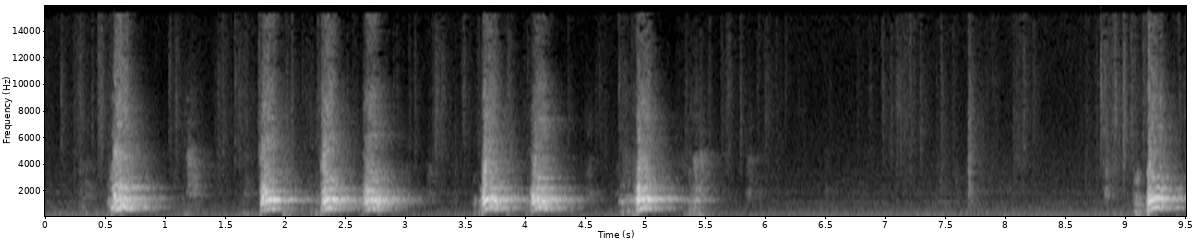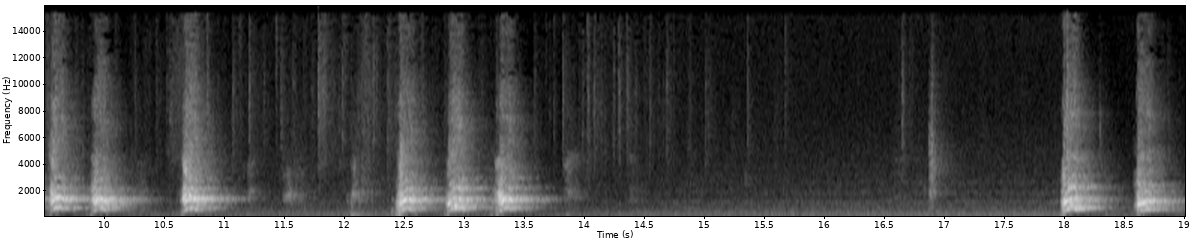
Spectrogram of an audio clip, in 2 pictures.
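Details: Frantic barking from Harry the dog: clustered volleys of three or four sharp barks, broken by quieter pauses of a few seconds before the next outburst.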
